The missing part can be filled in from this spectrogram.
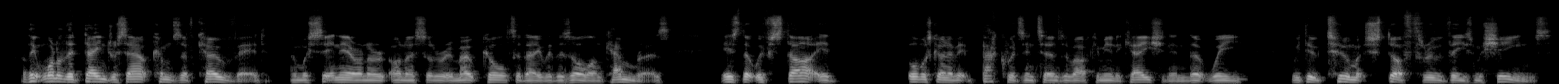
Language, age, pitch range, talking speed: English, 40-59, 95-120 Hz, 200 wpm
